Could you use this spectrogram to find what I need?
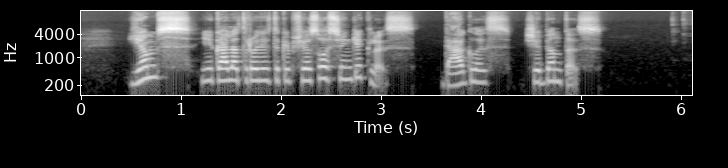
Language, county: Lithuanian, Marijampolė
